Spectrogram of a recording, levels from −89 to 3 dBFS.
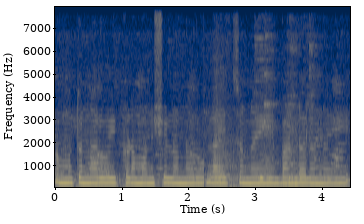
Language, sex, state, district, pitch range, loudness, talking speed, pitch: Telugu, female, Andhra Pradesh, Srikakulam, 220-230 Hz, -30 LUFS, 95 wpm, 225 Hz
